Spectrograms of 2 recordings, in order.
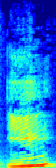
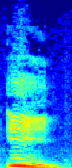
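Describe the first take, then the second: First: ई cut short; short vowel ई. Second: ई held long; long vowel ई. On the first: Teacher drilling short against long, short ई. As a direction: say ई as a brief vowel. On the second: Teacher drilling short against long, long ई. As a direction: stretch ई out. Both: Shown as a demonstration. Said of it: "इस तरह से इनका हमें उच्चारण".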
